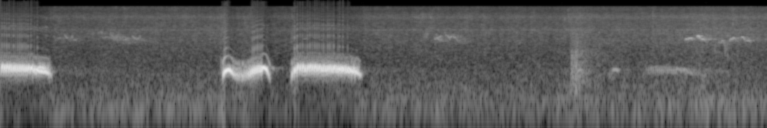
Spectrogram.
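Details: Spotted dove giving a low, mellow coo: one long steady note, then after a pause a short wavering note followed by another long hollow coo, with quiet outdoor background and faint distant chirps.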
